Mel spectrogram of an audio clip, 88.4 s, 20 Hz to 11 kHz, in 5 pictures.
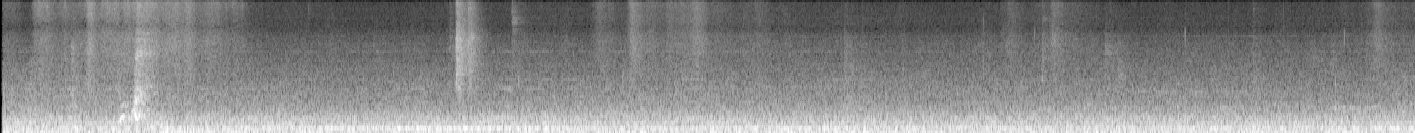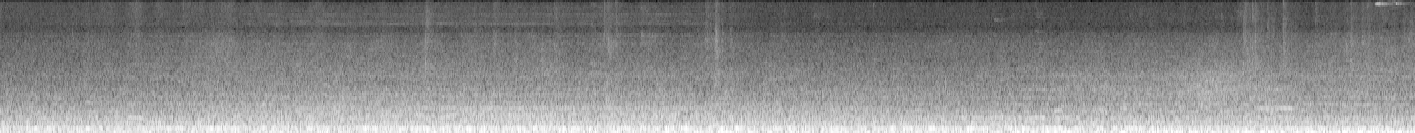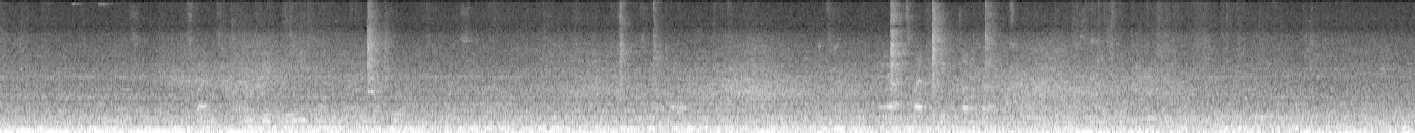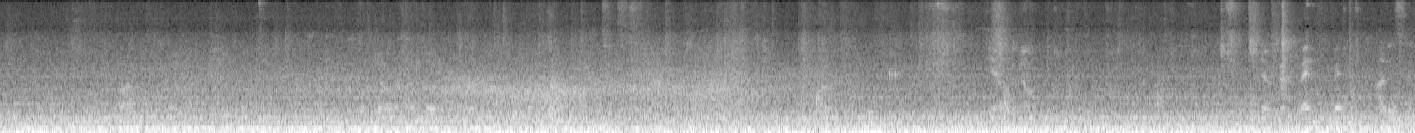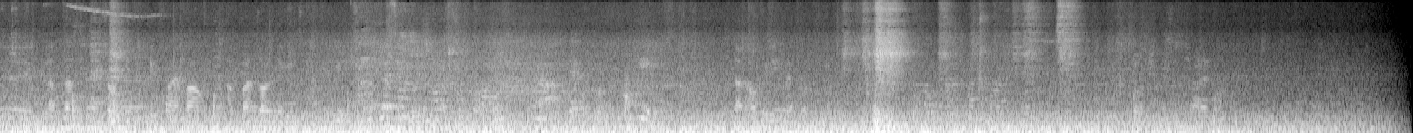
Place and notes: {
  "title": "cologne, venloerstrasse, biosupermarkt, morgens",
  "date": "2008-05-08 21:01:00",
  "description": "stereofeldaufnahmen im mai 08 - nachmittags\nproject: klang raum garten/ sound in public spaces - indoor nearfield recordings",
  "latitude": "50.94",
  "longitude": "6.93",
  "altitude": "51",
  "timezone": "Europe/Berlin"
}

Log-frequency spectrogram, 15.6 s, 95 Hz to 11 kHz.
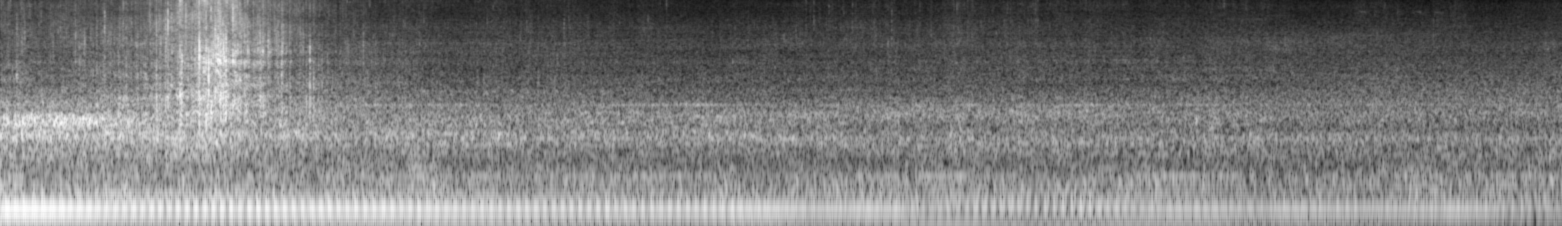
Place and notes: {
  "title": "Sales Canal",
  "date": "2010-09-22 17:33:00",
  "description": "Boat, canal, bicycle",
  "latitude": "53.42",
  "longitude": "-2.32",
  "altitude": "30",
  "timezone": "Europe/London"
}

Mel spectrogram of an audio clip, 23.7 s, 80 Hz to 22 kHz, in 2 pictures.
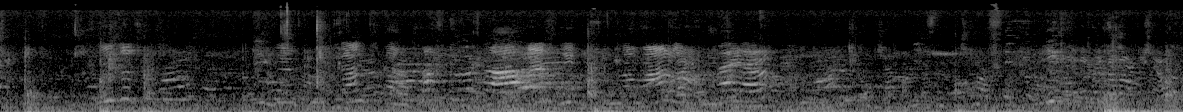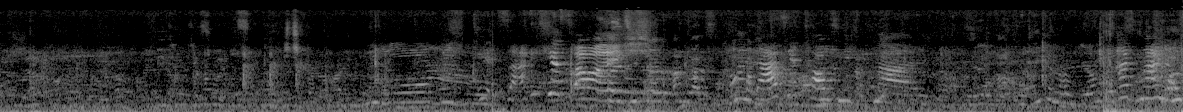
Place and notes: {
  "title": "cologne, melchiorstrasse, alte feuerwache, innenhof, kita",
  "date": "2008-08-02 00:23:00",
  "description": "mittags auf dem innenhof, fussballspielende kinder, geschirrklappern und gespräche der gastronomiegäste, kleinkinder an den spielgeräten\nsoundmap nrw:\ntopographic field recordings, social ambiences",
  "latitude": "50.95",
  "longitude": "6.95",
  "altitude": "56",
  "timezone": "Europe/Berlin"
}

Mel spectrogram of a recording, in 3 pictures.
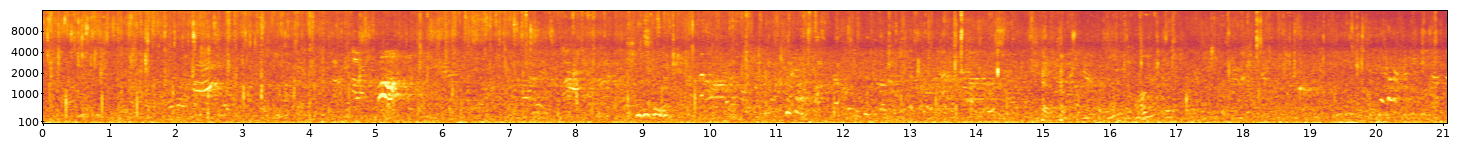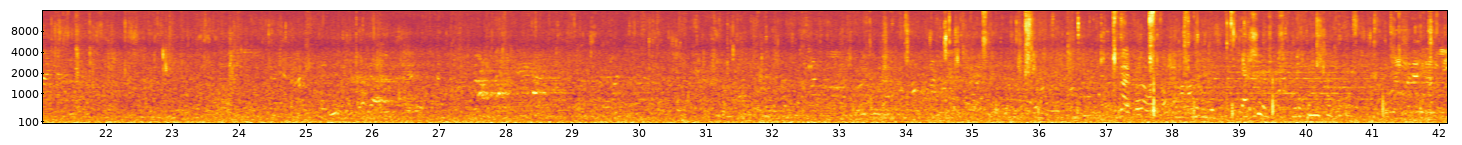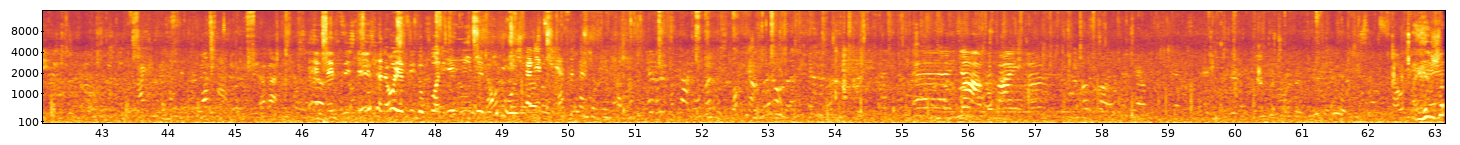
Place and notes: {
  "title": "dortmund, ostenhellweg, city shopping zone",
  "date": "2010-04-29 10:23:00",
  "description": "in the city shopping zone at noon, pedestrians passing by on the hard stone pavement\nsoundmap nrw - social ambiences and topographic field recordings",
  "latitude": "51.51",
  "longitude": "7.47",
  "altitude": "94",
  "timezone": "Europe/Berlin"
}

